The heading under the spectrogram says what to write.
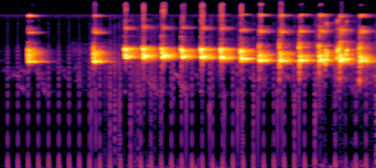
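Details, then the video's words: Lovebird calling to provoke rival lovebirds: a few scattered notes, then sharp, thin high chirps repeated a little over twice a second, faint ticking in the background. "LOVEBIRD APAPUN BAKAL EMOSI DENGAR SUARA INI"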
